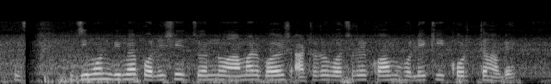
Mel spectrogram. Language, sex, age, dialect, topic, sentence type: Bengali, female, 18-24, Standard Colloquial, banking, question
